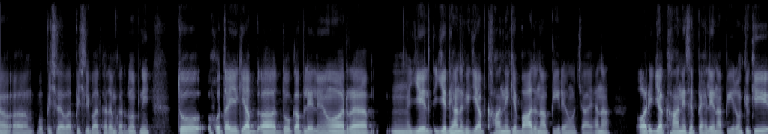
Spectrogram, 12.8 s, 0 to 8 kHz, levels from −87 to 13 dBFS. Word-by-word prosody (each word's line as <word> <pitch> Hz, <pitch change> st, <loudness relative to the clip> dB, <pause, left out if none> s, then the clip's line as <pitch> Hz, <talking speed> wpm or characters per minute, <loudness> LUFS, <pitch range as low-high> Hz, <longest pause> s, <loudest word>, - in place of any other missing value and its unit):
अ, 90 Hz, -3 st, -3 dB
वो 100 Hz, -, -7 dB
पिछला 105 Hz, -1 st, -3 dB
बा 95 Hz, 0 st, -2 dB
पिछली 105 Hz, +1 st, -7 dB
बार 95 Hz, -1 st, -2 dB
खत्म 95 Hz, -1 st, -4 dB
कर 90 Hz, 0 st, -7 dB
दूँ 110 Hz, +6 st, -3 dB
अपनी। 165 Hz, +7 st, -5 dB, 0.5 s
तो 140 Hz, -, +4 dB, 0.5 s
होता 110 Hz, +5 st, +2 dB
ये 145 Hz, 0 st, +4 dB
है 140 Hz, -, +1 dB
कि 140 Hz, +2 st, 0 dB
आप 120 Hz, -6 st, +4 dB
अ, 105 Hz, -1 st, +5 dB
2 110 Hz, +5 st, -1 dB
कप 120 Hz, -3 st, +2 dB
ले 100 Hz, -2 st, +1 dB
लें 130 Hz, -, -5 dB
और 110 Hz, -, +3 dB, 0.7 s
उम, 95 Hz, -2 st, -2 dB
ये 115 Hz, +8 st, +3 dB
ये 120 Hz, +5 st, +2 dB
ध्यान 120 Hz, -1 st, +4 dB
रखें 120 Hz, +1 st, -2 dB
कि 130 Hz, -, -3 dB
आप 120 Hz, -2 st, +1 dB
खाने 105 Hz, +3 st, -1 dB
के 120 Hz, +1 st, -1 dB
बाद 100 Hz, +2 st, +4 dB
ना 100 Hz, -, 0 dB
पी 90 Hz, -1 st, -6 dB
रहे 90 Hz, 0 st, -6 dB
हों 90 Hz, 0 st, -7 dB
चाय, 85 Hz, 0 st, -8 dB
है 95 Hz, -, -6 dB
ना? 105 Hz, -3 st, -3 dB, 0.5 s
और 110 Hz, 0 st, +4 dB
या 115 Hz, +2 st, +5 dB
खाने 110 Hz, +1 st, +2 dB
से 125 Hz, +1 st, -1 dB
पहले 105 Hz, 0 st, -1 dB
ना 100 Hz, -1 st, -1 dB
पी 90 Hz, -, -7 dB
रहे 90 Hz, -, -4 dB
हों 100 Hz, -, -2 dB
क्योंकि 125 Hz, +3 st, -3 dB
105 Hz, 230 wpm, -25 LUFS, 95-120 Hz, 0.7 s, अ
